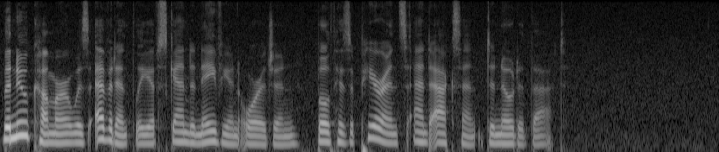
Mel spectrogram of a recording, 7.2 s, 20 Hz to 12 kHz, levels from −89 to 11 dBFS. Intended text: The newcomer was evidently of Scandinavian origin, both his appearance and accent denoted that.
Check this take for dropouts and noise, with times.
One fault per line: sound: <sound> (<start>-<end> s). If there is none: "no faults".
no faults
